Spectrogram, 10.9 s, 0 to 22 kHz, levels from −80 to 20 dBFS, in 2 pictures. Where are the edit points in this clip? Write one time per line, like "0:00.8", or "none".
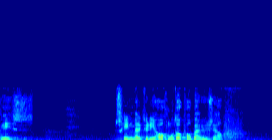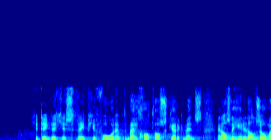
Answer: none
